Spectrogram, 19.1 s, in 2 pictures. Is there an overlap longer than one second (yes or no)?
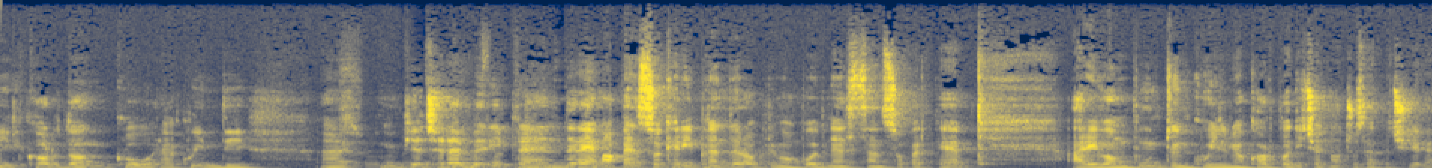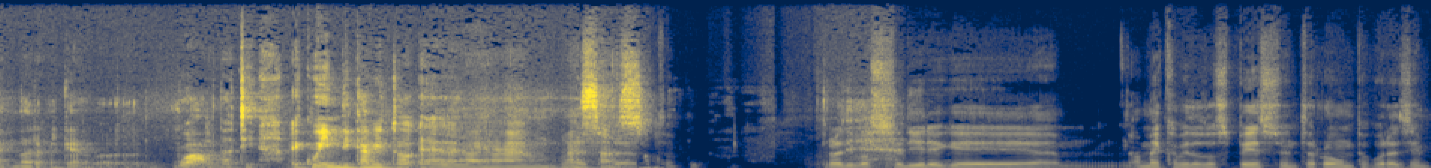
yes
